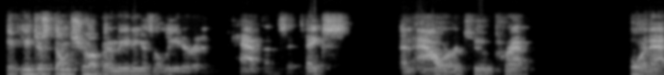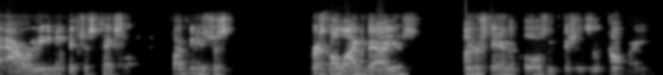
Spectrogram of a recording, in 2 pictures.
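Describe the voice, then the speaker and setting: A sixty-year-old man talks about his company as a podcast guest. His voice sits in an ordinary middle range, and he speaks in a relaxed, self-deprecating, conversational way. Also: medium pitch, normal speed, low-quality recording. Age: 60s. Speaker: guest business owner. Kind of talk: podcast interview.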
